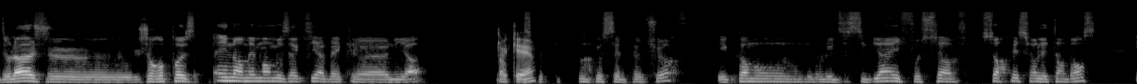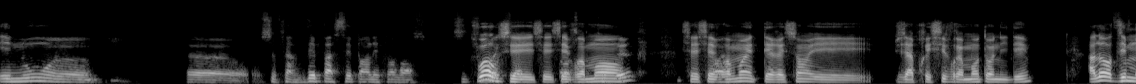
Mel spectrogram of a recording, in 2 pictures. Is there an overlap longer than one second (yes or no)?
yes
